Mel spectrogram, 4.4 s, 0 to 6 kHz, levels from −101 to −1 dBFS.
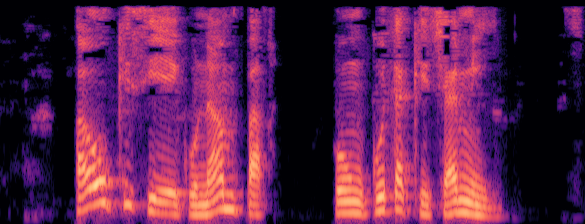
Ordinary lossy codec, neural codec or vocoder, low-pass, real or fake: MP3, 32 kbps; none; 5.4 kHz; real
